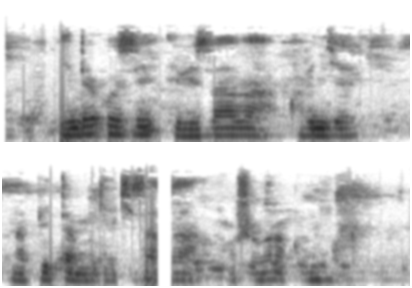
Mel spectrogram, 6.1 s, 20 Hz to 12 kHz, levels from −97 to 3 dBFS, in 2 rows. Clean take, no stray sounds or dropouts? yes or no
no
